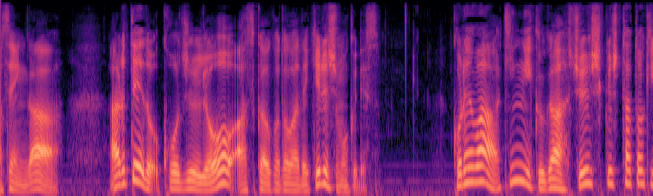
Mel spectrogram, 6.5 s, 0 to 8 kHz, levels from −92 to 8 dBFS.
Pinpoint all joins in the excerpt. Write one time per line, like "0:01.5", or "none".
0:04.4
